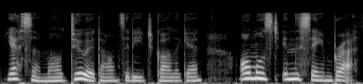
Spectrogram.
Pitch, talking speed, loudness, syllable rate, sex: 200 Hz, 215 wpm, -17 LUFS, 5.9 syllables/s, female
